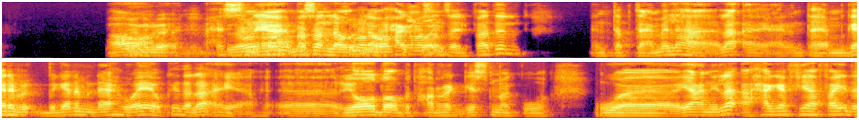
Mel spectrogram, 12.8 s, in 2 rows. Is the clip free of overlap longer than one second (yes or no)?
no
